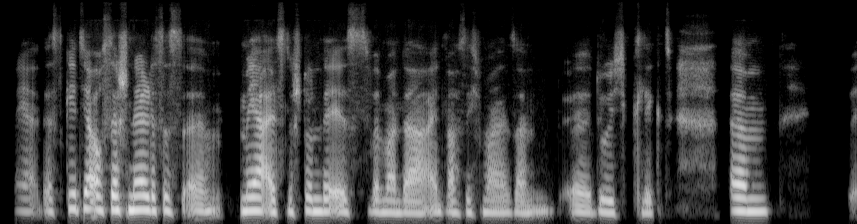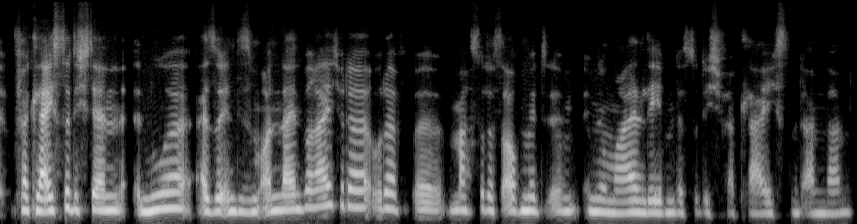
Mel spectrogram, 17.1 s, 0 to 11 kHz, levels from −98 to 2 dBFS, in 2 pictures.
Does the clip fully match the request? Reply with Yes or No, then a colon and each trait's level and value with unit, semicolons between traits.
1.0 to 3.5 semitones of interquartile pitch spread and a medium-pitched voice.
No: average, 2.8 semitones; high, 195 Hz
